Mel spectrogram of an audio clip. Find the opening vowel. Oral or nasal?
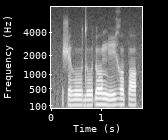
oral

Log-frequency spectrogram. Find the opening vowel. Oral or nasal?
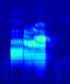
oral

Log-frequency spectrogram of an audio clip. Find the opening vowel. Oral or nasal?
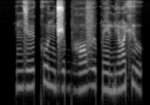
oral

